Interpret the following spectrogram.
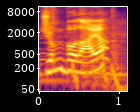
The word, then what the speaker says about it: jambalaya: I'm gonna start cooking jambalaya, by the way, pronounced jumbolaya.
